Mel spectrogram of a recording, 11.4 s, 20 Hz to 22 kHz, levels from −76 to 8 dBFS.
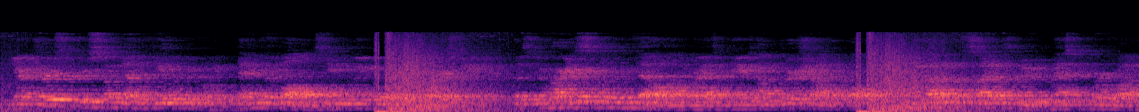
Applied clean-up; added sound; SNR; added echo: none; Explosion; 10 dB; reverberation time 2.1 s.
